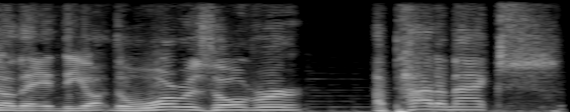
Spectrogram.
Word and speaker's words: Appomattox: Appomattox, I think I pronounced it right. Appomattox, that's correct.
